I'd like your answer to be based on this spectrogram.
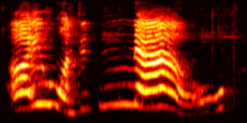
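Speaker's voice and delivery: shrill, loud, demanding bratty whine, drawn out. Repeating a demand just heard, in a Veruca impression. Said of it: "reminds me of that Veruca person".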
